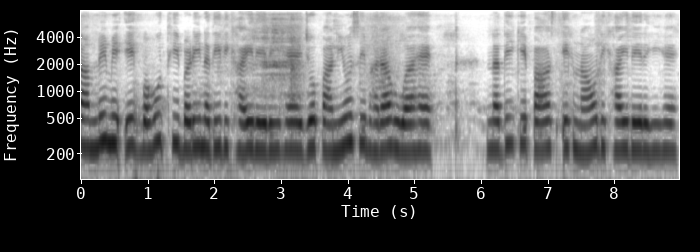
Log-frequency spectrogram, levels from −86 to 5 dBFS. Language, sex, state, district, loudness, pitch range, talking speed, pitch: Hindi, female, Uttar Pradesh, Budaun, -14 LUFS, 220-235 Hz, 175 wpm, 230 Hz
